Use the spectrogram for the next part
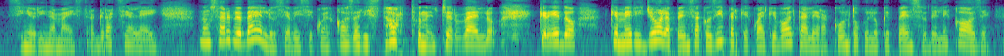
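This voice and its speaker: Earnest little schoolboy, solemn and worried, bright clear voice, read by a woman. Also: medium pitch. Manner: solemn, anxious, talks like a grown-up. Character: earnest, thoughtful young schoolboy. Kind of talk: audiobook character reading.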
